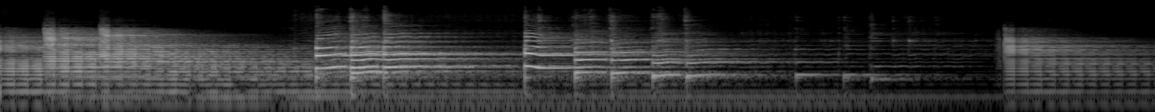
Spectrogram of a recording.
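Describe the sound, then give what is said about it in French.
A short musical jingle introducing a travel-advice segment, with heavily processed, distorted tones and chorus-like shimmer, a run of bright struck notes ringing out and decaying, then a final swell. No voices, loud and up front. “on va vous laisser avec le sonal du conseil de voyage”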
